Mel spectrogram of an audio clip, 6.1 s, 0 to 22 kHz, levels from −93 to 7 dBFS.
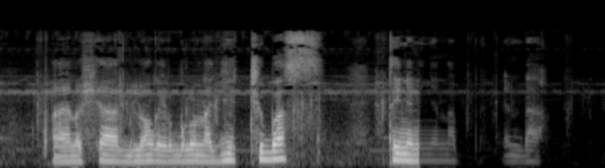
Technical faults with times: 0.00-6.05 MP3 compression
4.19-6.05 one channel inverted

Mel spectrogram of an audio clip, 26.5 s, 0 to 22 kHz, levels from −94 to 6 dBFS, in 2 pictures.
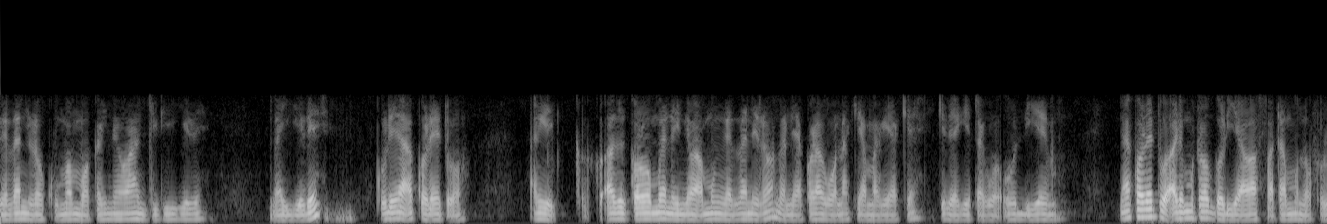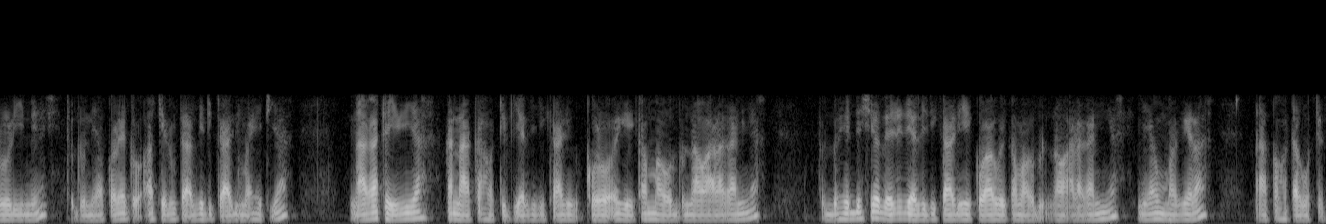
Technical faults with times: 0.00-26.54 AMR narrowband mobile codec

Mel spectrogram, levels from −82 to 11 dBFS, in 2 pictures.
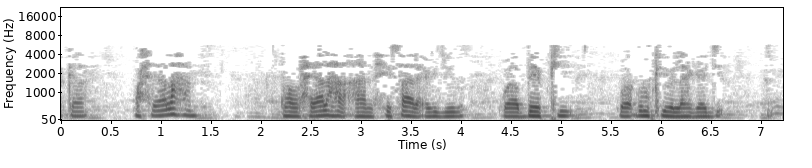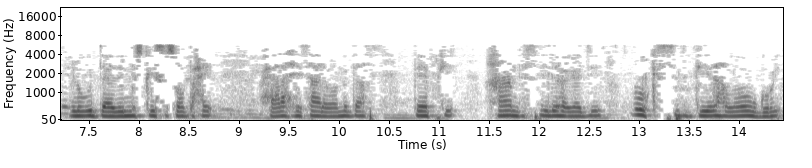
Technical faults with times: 0.00-14.44 MP3 compression
0.45-14.44 USB whine

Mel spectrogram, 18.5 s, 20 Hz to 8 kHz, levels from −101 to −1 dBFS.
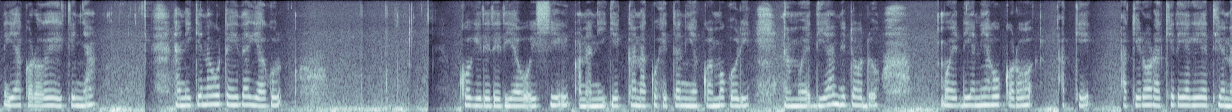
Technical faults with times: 0.00-18.48 gain pumping

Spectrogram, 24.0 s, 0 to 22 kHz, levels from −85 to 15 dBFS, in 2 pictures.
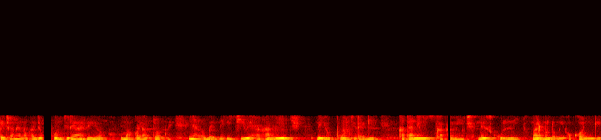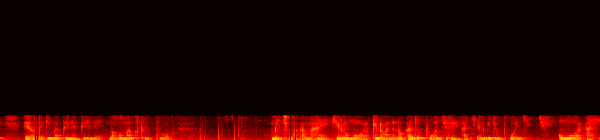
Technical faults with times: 0.58-0.60 repeated buffer
0.87-1.01 packet loss filled with silence
1.92-1.94 repeated buffer
8.95-9.00 packet loss filled with silence
12.70-12.80 packet loss filled with silence
17.76-17.96 packet loss filled with silence
18.88 repeated buffer

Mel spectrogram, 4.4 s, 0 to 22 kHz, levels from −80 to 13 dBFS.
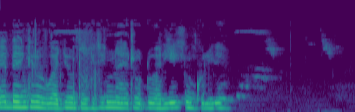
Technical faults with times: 0.00-4.44 MP3 compression

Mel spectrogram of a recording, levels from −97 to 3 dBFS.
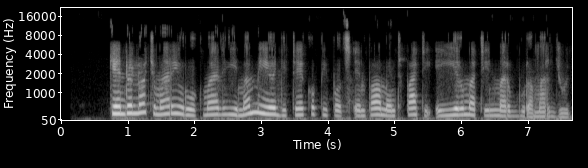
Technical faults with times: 0.00-7.67 Bluetooth SBC compression

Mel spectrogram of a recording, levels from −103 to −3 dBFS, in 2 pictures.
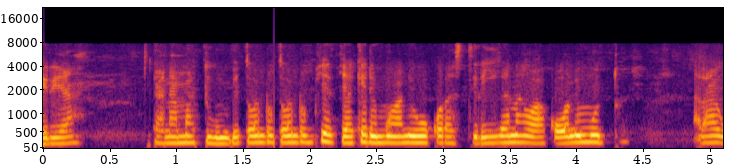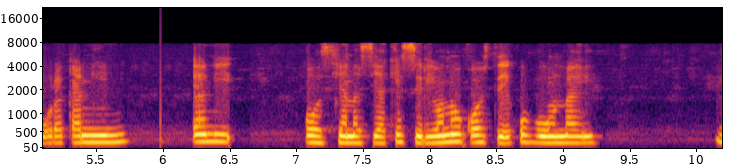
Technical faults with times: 1.73-1.98 overlapping chunks
5.98-6.23 overlapping chunks

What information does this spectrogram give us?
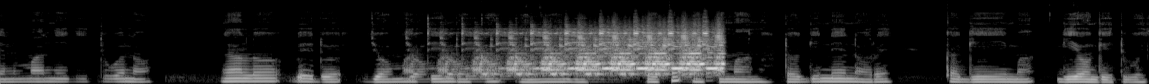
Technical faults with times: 3.87-7.31 feedback echo between two devices

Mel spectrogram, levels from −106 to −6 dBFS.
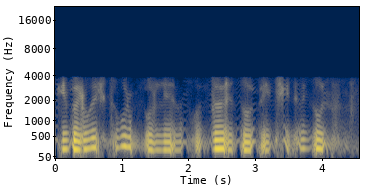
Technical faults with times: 0.00-4.56 Codec 2 vocoder

